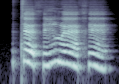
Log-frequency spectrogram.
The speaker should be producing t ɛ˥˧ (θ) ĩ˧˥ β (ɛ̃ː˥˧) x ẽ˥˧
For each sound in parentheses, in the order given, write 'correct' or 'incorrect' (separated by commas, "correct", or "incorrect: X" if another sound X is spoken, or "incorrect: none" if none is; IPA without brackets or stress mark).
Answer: correct, correct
